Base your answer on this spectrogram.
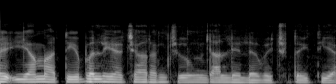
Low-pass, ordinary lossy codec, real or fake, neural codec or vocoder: none; none; fake; codec, 16 kHz, 4 kbps, X-Codec, HuBERT features, trained on balanced general audio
